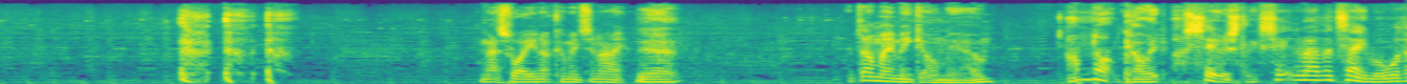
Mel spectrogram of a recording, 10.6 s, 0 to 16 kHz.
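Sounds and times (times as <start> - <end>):
harsh throaty coughs from a sick person: 1.3 - 2.4
speech: 3.6 - 5.2, 6.4 - 10.5.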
